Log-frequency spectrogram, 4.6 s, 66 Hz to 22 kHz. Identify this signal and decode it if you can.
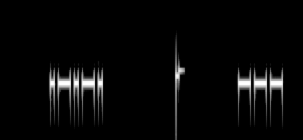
Morse code, heard as a keyed tone, about 20 wpm, 700 Hz. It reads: <AR> O
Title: Single Character (Letter:Number:Punctuation:Prosign) Alt 20wpm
